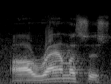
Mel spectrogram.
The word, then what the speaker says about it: Ramesses: Ramesses II, you can pronounce it either way, and one of those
